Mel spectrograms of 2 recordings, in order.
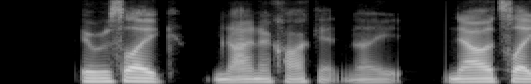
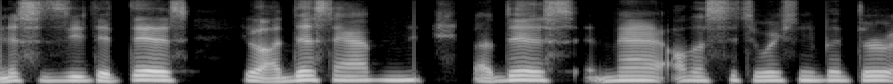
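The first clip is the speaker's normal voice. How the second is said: raised-pitch listing of grievances, re-enacted; retold accusing rant; 6 semitones higher than usual. Pouring out everything he went through, accusing. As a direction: run through the blame in a higher voice. Retold venting of blame at God.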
